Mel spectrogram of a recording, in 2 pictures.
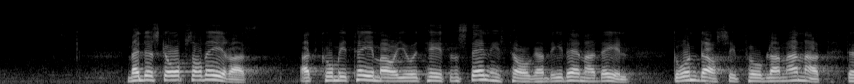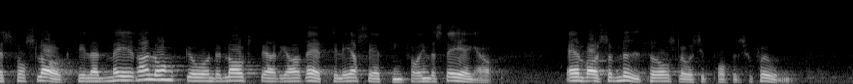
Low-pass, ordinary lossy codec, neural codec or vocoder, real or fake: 7.2 kHz; none; none; real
